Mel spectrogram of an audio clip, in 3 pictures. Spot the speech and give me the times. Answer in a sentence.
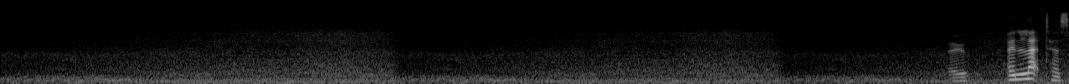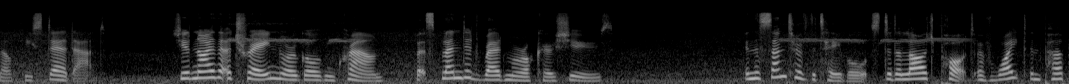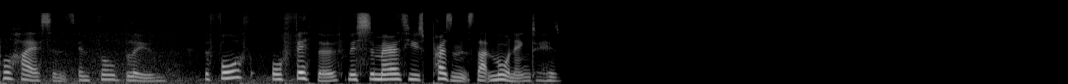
You can hear the speech from 9.5 to 11.6 s, from 12.4 to 16.8 s and from 18.1 to 26.9 s.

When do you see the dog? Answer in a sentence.
The dog can't be heard in this clip.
